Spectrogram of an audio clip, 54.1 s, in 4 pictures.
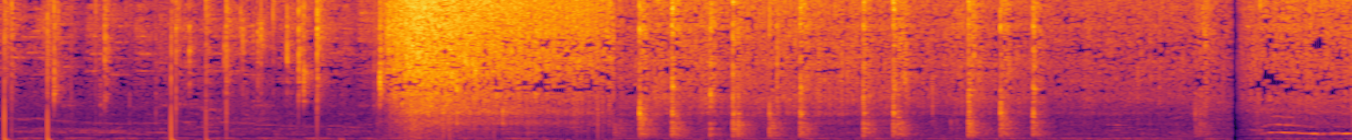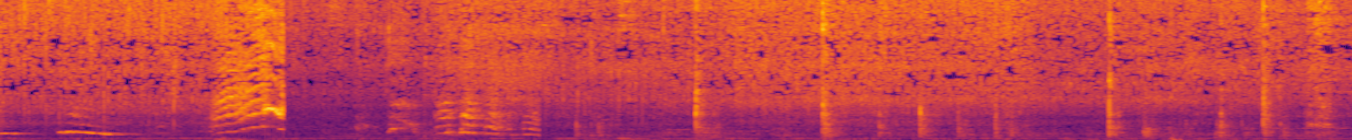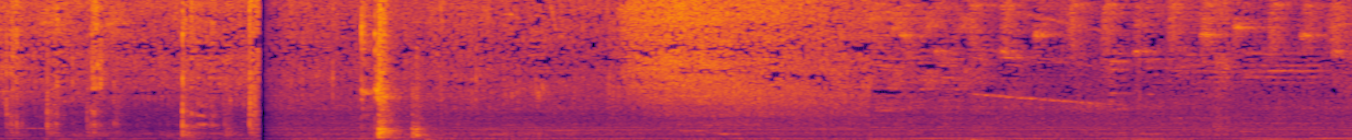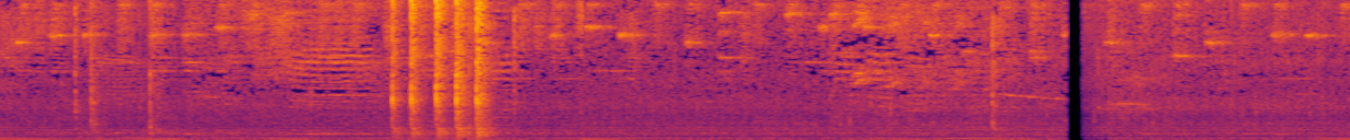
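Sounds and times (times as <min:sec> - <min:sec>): food sizzling in hot oil: 0:00.0 - 0:36.3
steel spoon scraping a pan: 0:25.5 - 0:29.6.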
